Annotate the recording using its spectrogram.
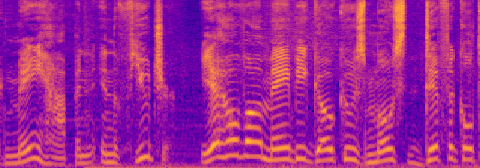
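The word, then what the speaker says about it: Yhwach: If you're like me, you've had trouble trying to pronounce this guy's name for a long time, but here it is. Yehovah is the father of the Quincy and the son of the Soul King.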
